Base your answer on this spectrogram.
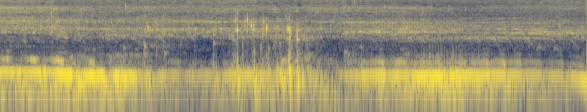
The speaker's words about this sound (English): So I thought, hey, my phone is waterproof. I put it in a zip tie bag just in case and pressed record on a sound recorder app. dunked it in the water and submerged my face in the sink and screamed.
